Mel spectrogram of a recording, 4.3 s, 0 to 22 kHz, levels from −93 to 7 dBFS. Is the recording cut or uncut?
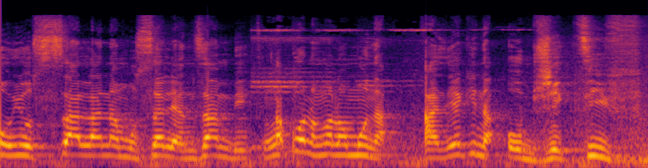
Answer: cut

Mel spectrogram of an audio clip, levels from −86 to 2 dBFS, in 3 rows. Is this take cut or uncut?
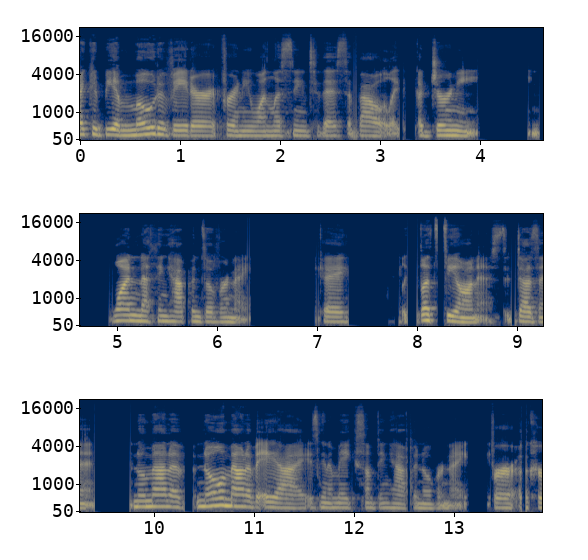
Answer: uncut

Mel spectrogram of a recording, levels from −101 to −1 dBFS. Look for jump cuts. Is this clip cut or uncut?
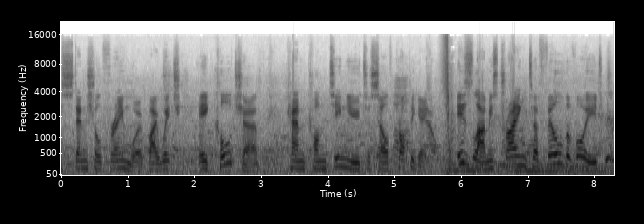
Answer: cut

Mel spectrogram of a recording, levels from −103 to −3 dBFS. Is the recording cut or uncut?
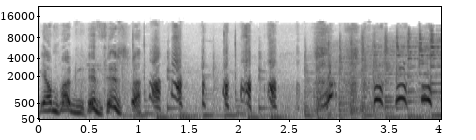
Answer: uncut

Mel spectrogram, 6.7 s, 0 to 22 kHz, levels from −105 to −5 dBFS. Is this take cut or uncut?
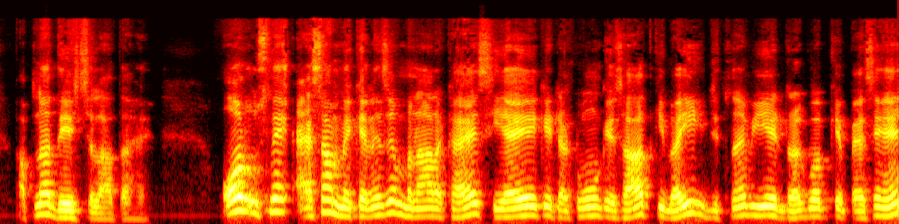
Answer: uncut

